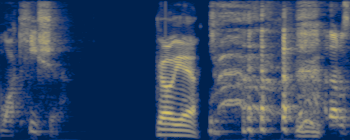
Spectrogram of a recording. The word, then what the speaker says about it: Waukesha: in my mind I thought it was called Waukesha go yeah that was called wakisha but that's not the correct way to pronounce no Waukesha Waukesha Waukesha Your Studios at Waukesha right yeah so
